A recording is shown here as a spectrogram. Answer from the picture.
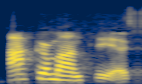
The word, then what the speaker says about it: Akkermansia: Akkermansia? – Akkermansia.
